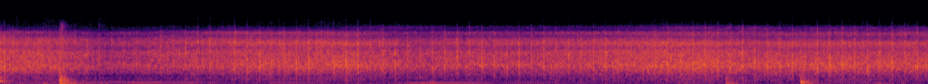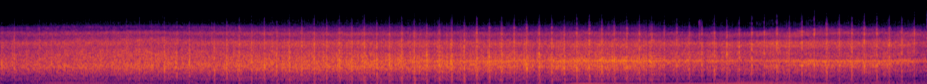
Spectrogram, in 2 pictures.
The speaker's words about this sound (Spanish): Y no es otra cosa que el robot que barre el suelo, el puñetero rumba.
